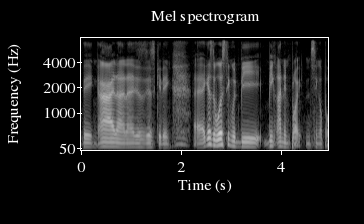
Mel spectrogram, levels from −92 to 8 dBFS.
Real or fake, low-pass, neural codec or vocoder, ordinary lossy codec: real; 7.2 kHz; none; none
